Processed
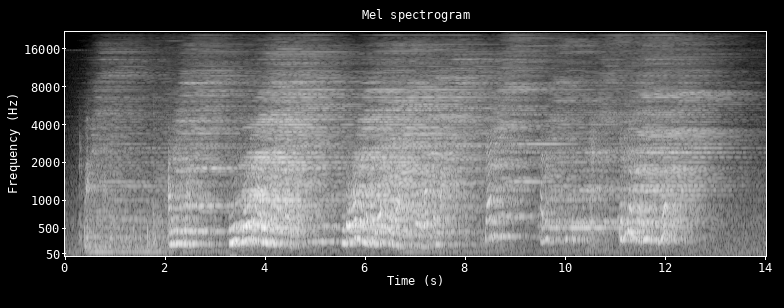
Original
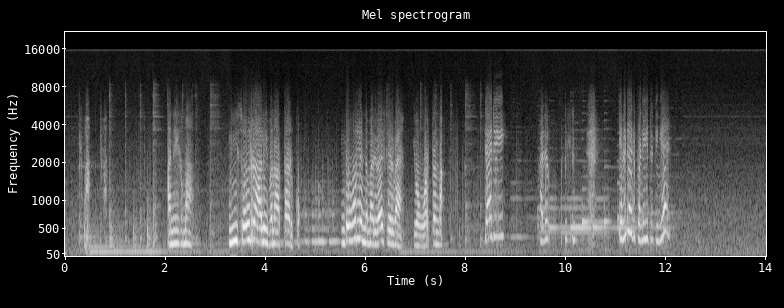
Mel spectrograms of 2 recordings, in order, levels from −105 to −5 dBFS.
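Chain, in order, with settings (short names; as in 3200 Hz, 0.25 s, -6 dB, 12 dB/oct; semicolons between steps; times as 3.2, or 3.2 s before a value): shimmer reverb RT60 2 s, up +12 st, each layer -2 dB, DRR -0.5 dB; gain -4 dB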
